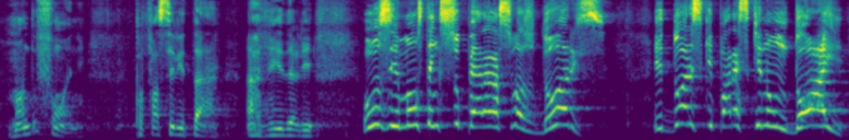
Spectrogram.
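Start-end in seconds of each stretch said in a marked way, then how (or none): 3.6-8.4 emphatic preaching. Acted.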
